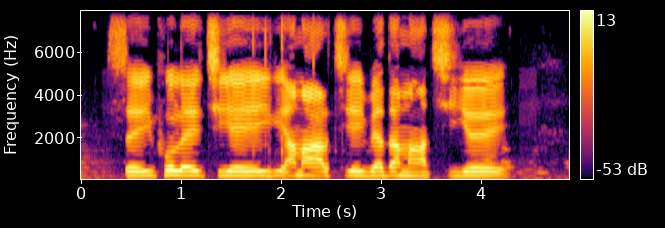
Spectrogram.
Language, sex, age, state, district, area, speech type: Maithili, female, 45-60, Bihar, Madhepura, urban, spontaneous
